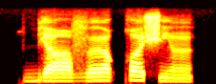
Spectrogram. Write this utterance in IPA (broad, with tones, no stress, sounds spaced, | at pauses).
bʲ ɑː˨ v œː˧ qʷ œ˦ ʃ j œ̃˨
